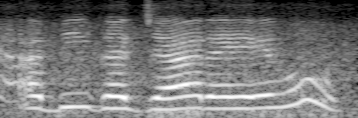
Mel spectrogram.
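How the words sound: It is said as a question.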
